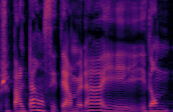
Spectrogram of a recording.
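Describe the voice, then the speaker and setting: A woman's voice: lowish voice, lively intonation, normal speed. A woman moderating a panel discussion, friendly and informal, with some hesitation.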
